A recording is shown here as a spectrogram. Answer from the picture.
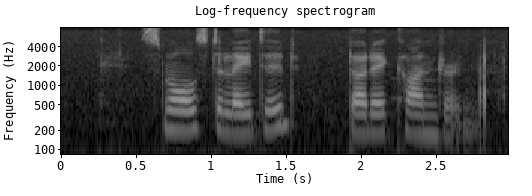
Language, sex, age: English, female, 19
